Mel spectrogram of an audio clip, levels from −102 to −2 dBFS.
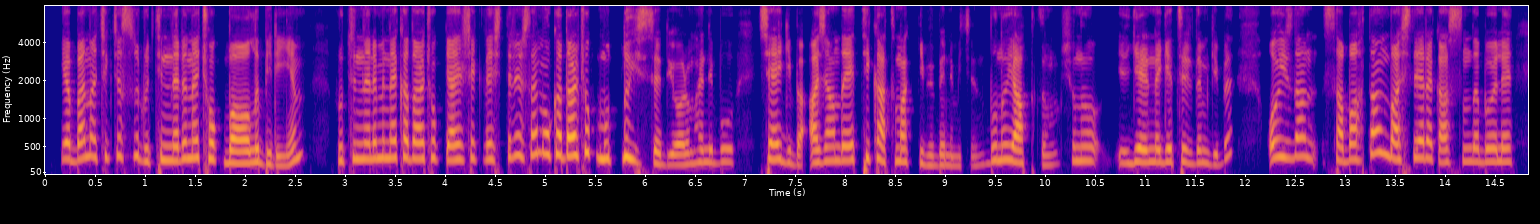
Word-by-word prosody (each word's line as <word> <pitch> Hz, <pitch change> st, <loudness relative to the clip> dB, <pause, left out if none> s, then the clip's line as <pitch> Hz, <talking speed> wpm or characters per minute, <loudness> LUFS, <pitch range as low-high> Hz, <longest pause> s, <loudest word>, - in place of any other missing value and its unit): Ya 280 Hz, -1 st, +1 dB
ben 280 Hz, +3 st, +2 dB
açıkçası 330 Hz, -1 st, -4 dB
rutinlerine 270 Hz, +5 st, +1 dB
çok 280 Hz, -5 st, 0 dB
bağlı 215 Hz, +1 st, +5 dB
biriyim. 195 Hz, -, -4 dB, 0.4 s
Rutinlerimi 285 Hz, +3 st, 0 dB
ne 300 Hz, 0 st, +3 dB
kadar 295 Hz, -2 st, +3 dB
çok 295 Hz, -1 st, -6 dB
gerçekleştirirsem 290 Hz, +7 st, -1 dB
o 365 Hz, -, +3 dB
kadar 345 Hz, -1 st, +7 dB
çok 400 Hz, -2 st, 0 dB
mutlu 290 Hz, +2 st, +3 dB
hissediyorum. 190 Hz, -6 st, 0 dB
Hani 225 Hz, -1 st, -6 dB
bu 230 Hz, 0 st, -6 dB, 0.2 s
şey 275 Hz, -1 st, +3 dB
gibi; 215 Hz, -5 st, -6 dB
ajandaya 250 Hz, +4 st, +2 dB
tik 300 Hz, +3 st, -4 dB
atmak 235 Hz, -2 st, 0 dB
gibi 175 Hz, -4 st, -8 dB
benim 175 Hz, -2 st, -7 dB
için: 165 Hz, +5 st, -18 dB
"Bunu 260 Hz, +1 st, -1 dB
yaptım, 215 Hz, -6 st, 0 dB
şunu, 250 Hz, -1 st, -6 dB
eee, 210 Hz, 0 st, -9 dB
yerine 225 Hz, -1 st, +3 dB
getirdim." 220 Hz, -2 st, -3 dB
gibi. 185 Hz, -, -9 dB, 0.4 s
O 280 Hz, +4 st, +2 dB
yüzden 320 Hz, -1 st, -2 dB
sabahtan 275 Hz, +9 st, 0 dB
başlayarak 295 Hz, -1 st, +1 dB
aslında 230 Hz, +1 st, -3 dB
böyle 235 Hz, 0 st, -1 dB
255 Hz, 160 wpm, -31 LUFS, 220-295 Hz, 0.4 s, kadar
